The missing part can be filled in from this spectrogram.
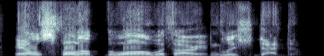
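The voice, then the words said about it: Muffled put-on accent, mumbled. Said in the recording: “I said that in my best... I'm not really sure what accent it was. It was more like you had a mouthful of mashed potatoes than accent.”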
